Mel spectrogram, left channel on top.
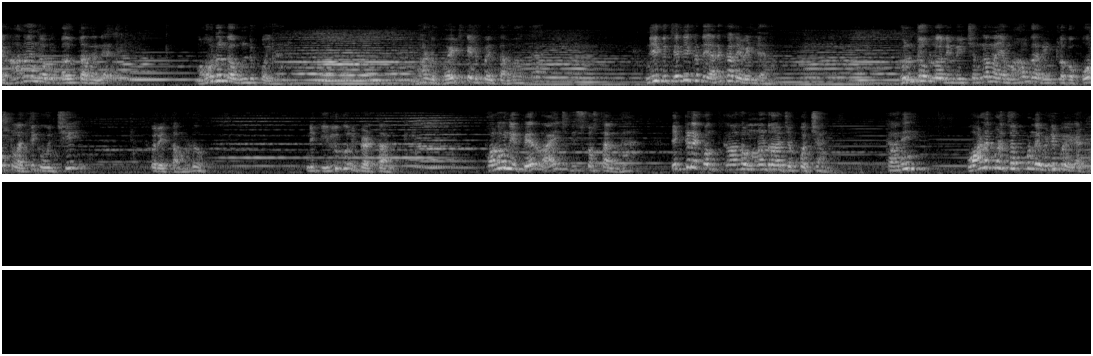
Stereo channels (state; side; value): silent; right; digital silence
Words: ఆనందంగా బతుకుతారనే మౌనంగా ఉండిపోయాను. వాళ్ళు బయటకు వెళ్ళిపోయిన తర్వాత నీకు తెలియకుండా వెనకాలే వెళ్ళాను. గుంటూరులోని మీ చిన్నయ్య మామగారి ఇంట్లో ఒక పోస్టులు అద్దెకి ఉంచి, ఒరే తమ్ముడు, నీకు ఇల్లు కొని పెడతాను, పొలం నీ పేరు రాయించి తీసుకొస్తాను, ఇక్కడే కొంతకాలం ఉండడు అని చెప్పొచ్చాను. కానీ వాళ్ళకు కూడా చెప్పకుండా వెళ్ళిపోయాడు.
